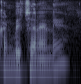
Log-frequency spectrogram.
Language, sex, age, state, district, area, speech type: Telugu, male, 30-45, Andhra Pradesh, Eluru, rural, spontaneous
